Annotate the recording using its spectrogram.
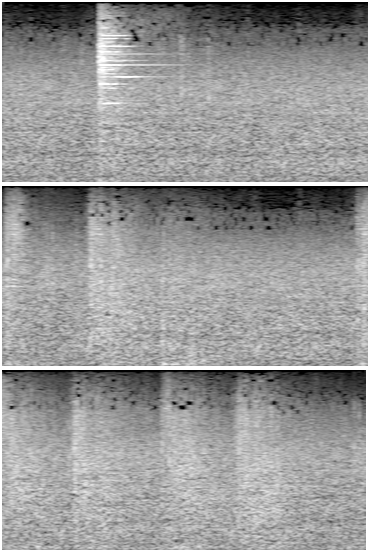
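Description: Metal weapons clang and thud in a close fight.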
